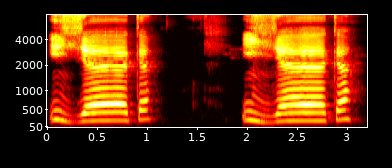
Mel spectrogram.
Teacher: حمزہ کو ہم نے ایاک نہیں پڑھنا جھٹکے کے ساتھ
